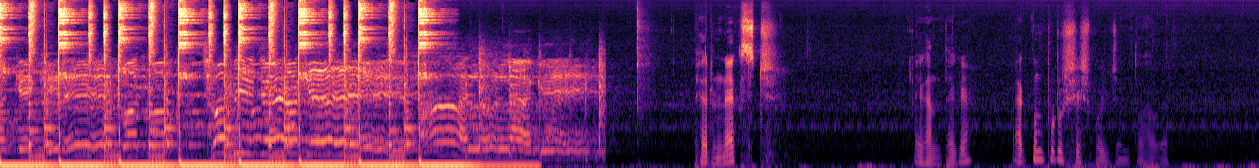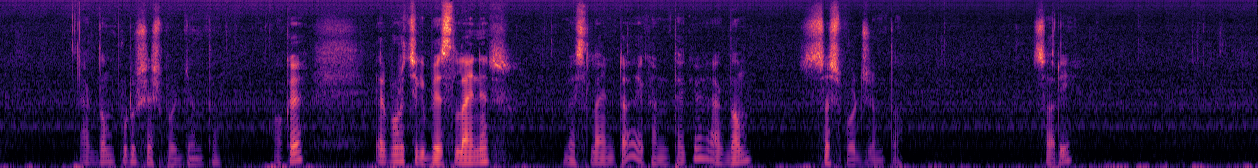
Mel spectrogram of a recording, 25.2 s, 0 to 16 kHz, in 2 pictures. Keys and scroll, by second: 6.2 space.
